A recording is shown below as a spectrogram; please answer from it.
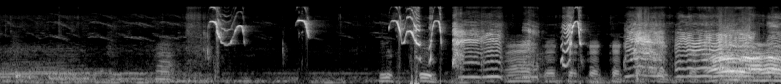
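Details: Hand-raised baby otter, kept since small and never released to catch its own fish, standing and screaming as it is about to be fed fish: shrill, looping squeals and chirps in bursts, with a man speaking soothingly throughout.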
